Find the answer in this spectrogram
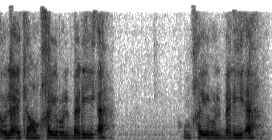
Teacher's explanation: قرأها نافع وابن ذكوان بالهمز، والباقون بدون همز الياء، وهنا تلتقيان فتدغم الأولى في الثانية، يعني أصل البرية فأدغمت صارت خير البرية، أو إذا همزنا صارت البريئة، صارت الهمزة الثانية مع المد الواجب المتصل، مع الواجب المتصل.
